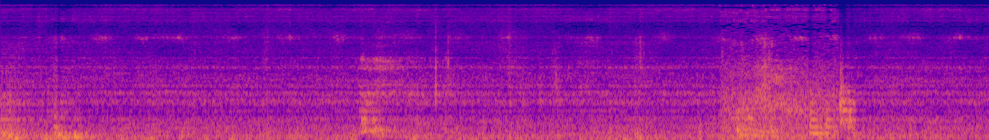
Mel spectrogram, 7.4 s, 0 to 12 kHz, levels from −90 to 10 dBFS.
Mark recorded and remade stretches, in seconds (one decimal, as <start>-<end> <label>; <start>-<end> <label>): 0.0-5.4 remade; 5.4-6.3 recorded; 6.3-7.4 remade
